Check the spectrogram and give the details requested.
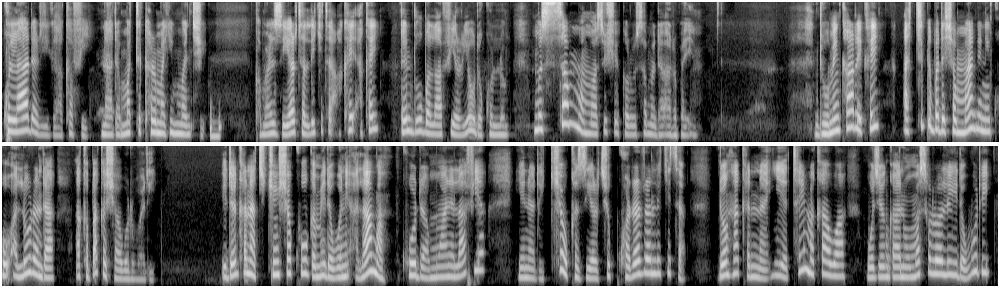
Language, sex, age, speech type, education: Hausa, female, 15-29, spontaneous, tertiary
